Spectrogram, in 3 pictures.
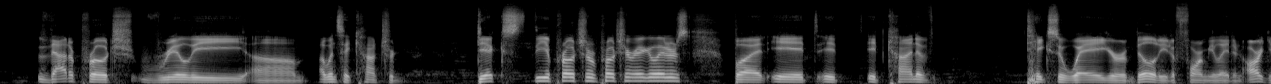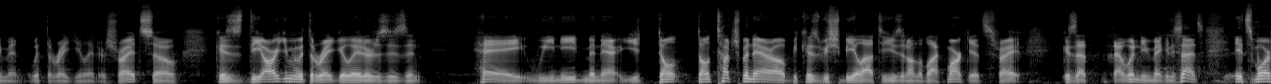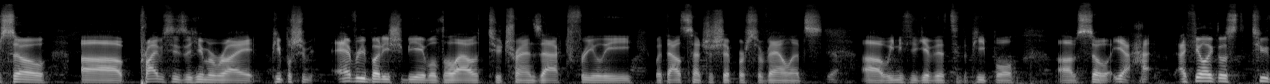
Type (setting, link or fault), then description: setting, busy venue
